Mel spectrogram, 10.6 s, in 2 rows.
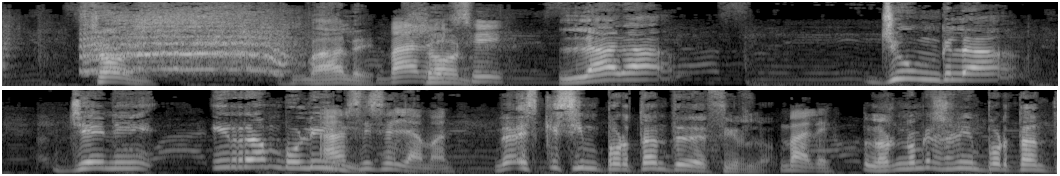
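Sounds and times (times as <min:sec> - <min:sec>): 
elephant trumpeting: 0:00.0 - 0:01.7
speech: 0:00.5 - 0:03.4, 0:04.3 - 0:10.5.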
